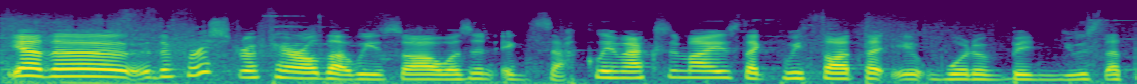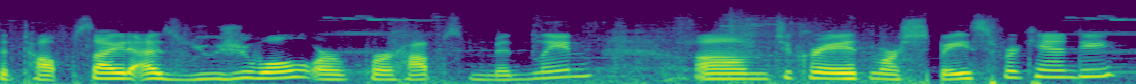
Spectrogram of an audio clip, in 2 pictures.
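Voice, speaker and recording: A young woman casting a live esports match, giving relaxed analysis. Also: a little high, moderate pace, slight background noise. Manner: relaxed analysis, laughs easily. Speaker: esports caster.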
